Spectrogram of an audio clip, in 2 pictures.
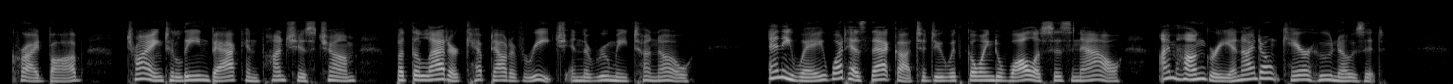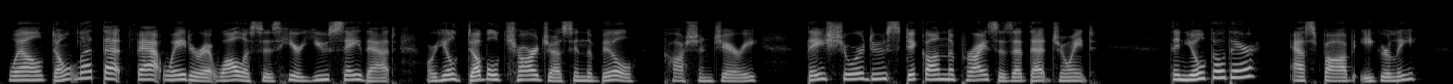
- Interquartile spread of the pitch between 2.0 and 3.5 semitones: No, average, 4.5 semitones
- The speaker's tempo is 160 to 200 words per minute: Yes, average, 165 wpm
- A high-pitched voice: Yes, high, 195 Hz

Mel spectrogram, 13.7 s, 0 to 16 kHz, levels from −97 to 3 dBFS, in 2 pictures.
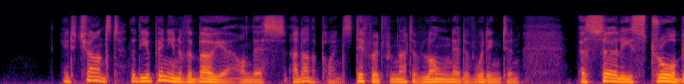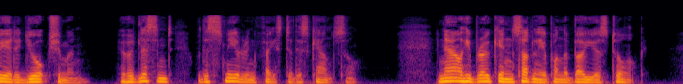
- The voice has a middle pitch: No, low, 115 Hz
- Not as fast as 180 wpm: No, average, 195 wpm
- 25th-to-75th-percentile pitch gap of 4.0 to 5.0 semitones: Yes, average, 4.6 semitones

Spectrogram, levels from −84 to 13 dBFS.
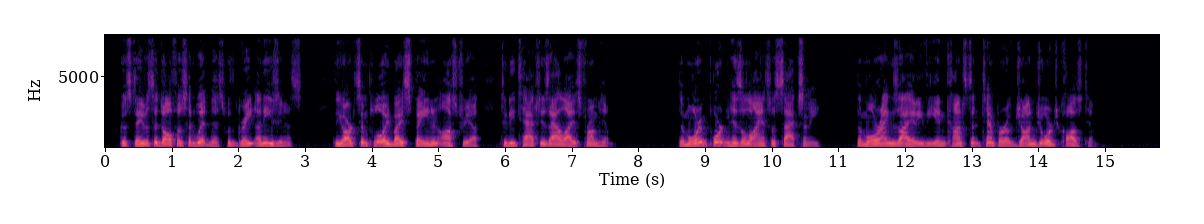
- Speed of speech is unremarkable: Yes, average, 145 wpm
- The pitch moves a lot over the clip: Yes, wide, 6.8 semitones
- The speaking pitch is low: Yes, low, 125 Hz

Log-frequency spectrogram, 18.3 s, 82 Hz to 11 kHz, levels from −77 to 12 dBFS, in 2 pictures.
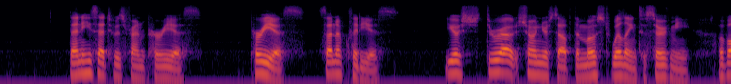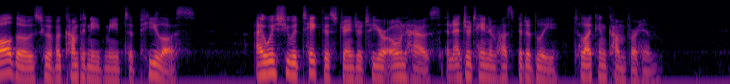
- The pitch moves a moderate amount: Yes, average, 4.9 semitones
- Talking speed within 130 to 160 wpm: No, average, 170 wpm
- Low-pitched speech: Yes, low, 120 Hz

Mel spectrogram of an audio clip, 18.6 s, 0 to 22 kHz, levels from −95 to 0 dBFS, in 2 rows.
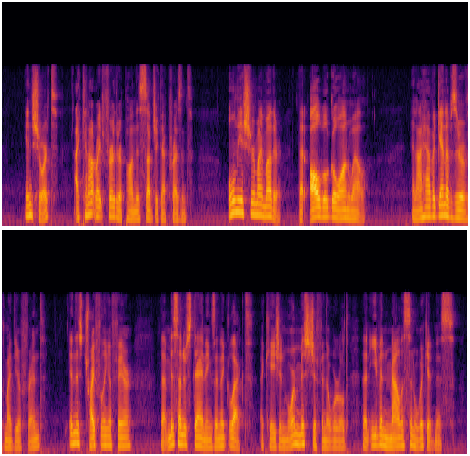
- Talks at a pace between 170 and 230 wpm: No, average, 155 wpm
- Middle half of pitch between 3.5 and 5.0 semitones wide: Yes, average, 4.7 semitones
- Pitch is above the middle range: No, low, 110 Hz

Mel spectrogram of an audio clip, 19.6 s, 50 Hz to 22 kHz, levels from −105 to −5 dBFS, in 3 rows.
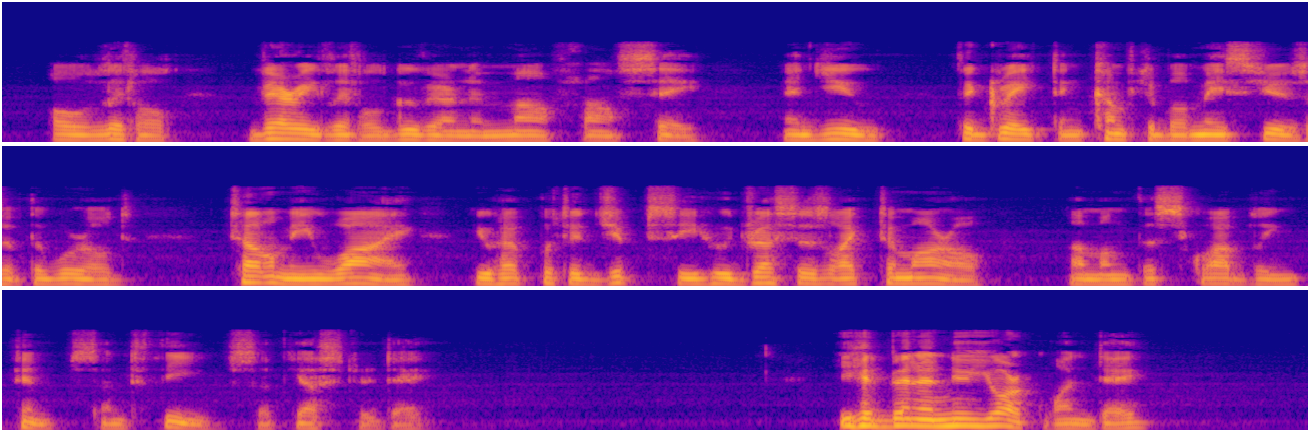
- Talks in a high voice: No, low, 105 Hz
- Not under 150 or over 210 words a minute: No, average, 140 wpm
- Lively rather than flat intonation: No, narrow, 2.5 semitones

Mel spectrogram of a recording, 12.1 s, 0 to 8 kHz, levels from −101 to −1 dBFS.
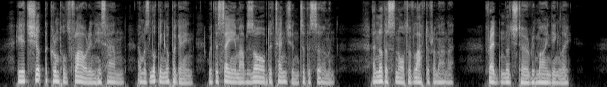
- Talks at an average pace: Yes, average, 160 wpm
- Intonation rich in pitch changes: No, average, 3.2 semitones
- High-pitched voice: No, low, 110 Hz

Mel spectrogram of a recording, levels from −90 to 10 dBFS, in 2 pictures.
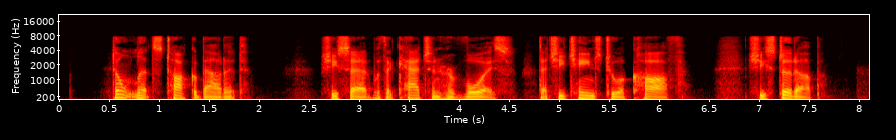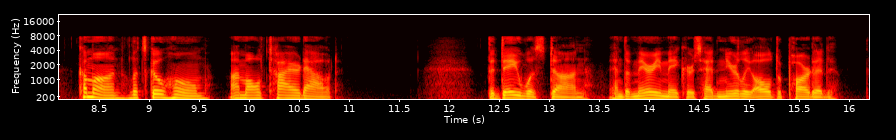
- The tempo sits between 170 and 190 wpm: No, average, 155 wpm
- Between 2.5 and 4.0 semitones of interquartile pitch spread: No, average, 4.7 semitones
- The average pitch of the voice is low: Yes, low, 110 Hz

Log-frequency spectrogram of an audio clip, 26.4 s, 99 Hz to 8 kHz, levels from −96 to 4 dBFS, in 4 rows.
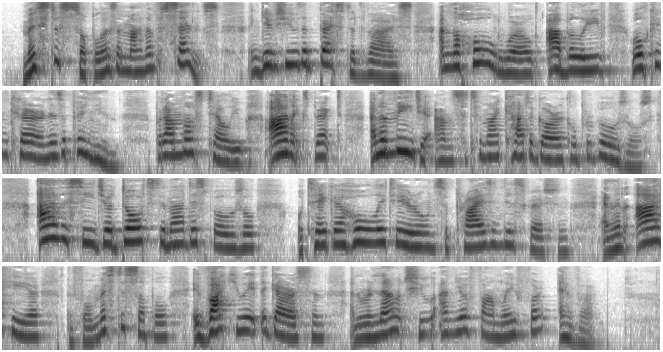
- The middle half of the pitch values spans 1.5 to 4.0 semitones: No, average, 5.0 semitones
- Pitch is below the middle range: No, high, 245 Hz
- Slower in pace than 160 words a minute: No, average, 165 wpm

